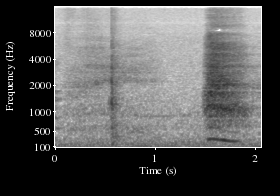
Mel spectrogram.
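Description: A woman's short, sharp breath, a gasp, about one and a half seconds in, after a faint click. A low steady hum runs underneath.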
